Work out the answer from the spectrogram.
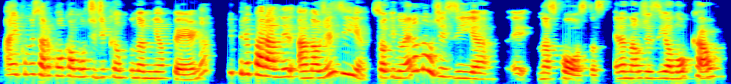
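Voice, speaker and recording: A woman's voice: on the high side, animated, brisk, hardly any pauses. A Brazilian woman telling her birth story casually and vividly, acting out the people she quotes. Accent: Brazilian Portuguese.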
